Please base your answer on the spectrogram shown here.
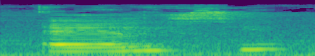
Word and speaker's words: hélice: é paroxítona aqui na segunda palavra hélice que já tá mais fácil para gente porque tem um acento aqui no esse é e eu não sou saber onde é que essa se lá botar o céu a última folia a penúltima e o ué é a antepenúltima e significa que você marcar uma coisinha que não é e o e essa palavra é proparoxítona tá bom e se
